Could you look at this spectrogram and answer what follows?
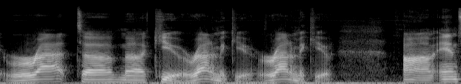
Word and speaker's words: ratamacue: kind of has an elongation at the beginning radamiku right rata macu radomic you radomiku um and so we've got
